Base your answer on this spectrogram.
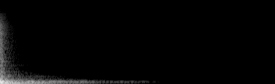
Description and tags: SonorPhonic9PlyBeechRockKitKick24x18
Toms and kicks recorded in stereo from a variety of kits.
